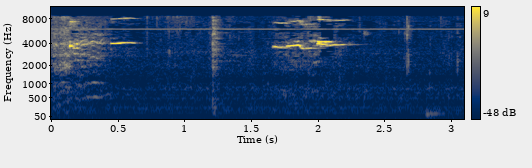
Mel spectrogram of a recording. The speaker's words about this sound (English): I like the squeak of that chair.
